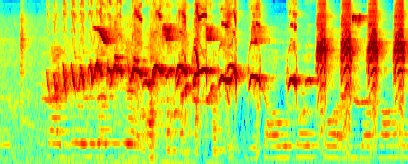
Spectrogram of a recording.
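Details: Energetic green leafbird song meant to rouse other green leafbirds: a rising, warbled string of whistles gives way to spaced, sharp chip notes repeated several times a second, with a faint lower tone beneath.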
